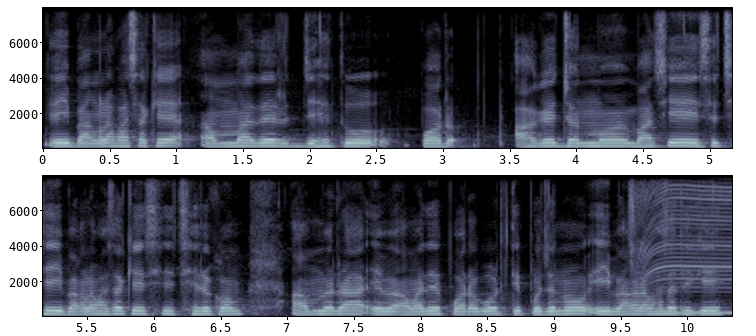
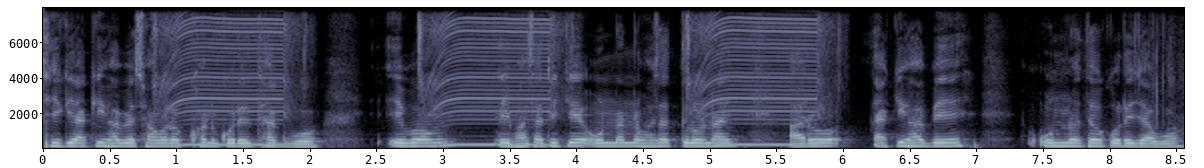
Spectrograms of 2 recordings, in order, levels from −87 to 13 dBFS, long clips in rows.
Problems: background sounds at intervals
